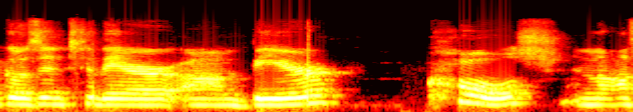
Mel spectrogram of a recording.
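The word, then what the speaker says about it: Kölsch: lot of pride goes into their um beer kosh and i'll spell that for you kolsch is the local beer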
